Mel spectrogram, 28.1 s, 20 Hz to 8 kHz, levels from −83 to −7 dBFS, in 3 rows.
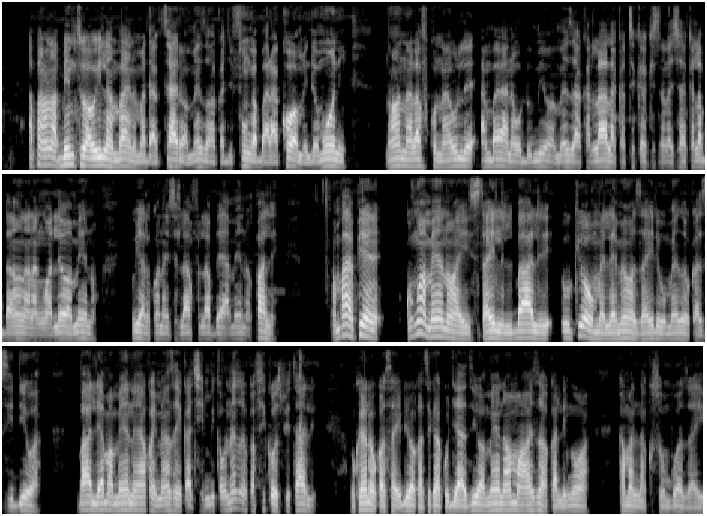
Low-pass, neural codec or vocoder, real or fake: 7.2 kHz; none; real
